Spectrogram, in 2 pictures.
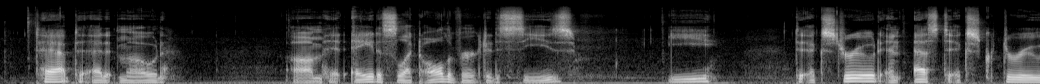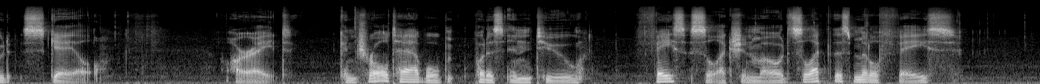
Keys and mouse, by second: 0.3 Tab, 2.9 a, 3.6 a, 6.6 e, 11.7-13.5 drag, 14.0 ctrl+Tab, 17.8-20.8 right drag.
